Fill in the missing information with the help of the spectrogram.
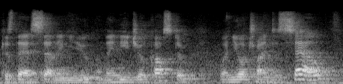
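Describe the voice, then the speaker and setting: Here a middle-aged UK man with a lowish, slightly mellow voice delivers a very animated conference talk at normal speed. His style is humorous and conversational, peppered with stories and filler words. Sound is echoey, picked up far off in a conference hall with faint background noise.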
